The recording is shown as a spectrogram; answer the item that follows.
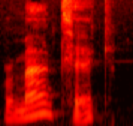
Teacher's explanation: Romantic has 3 syllables, and the stress is on the second syllable, the one in the middle, because romantic has IC at the end, and whenever we have IC, this suffix will change the stress to the one before the last.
